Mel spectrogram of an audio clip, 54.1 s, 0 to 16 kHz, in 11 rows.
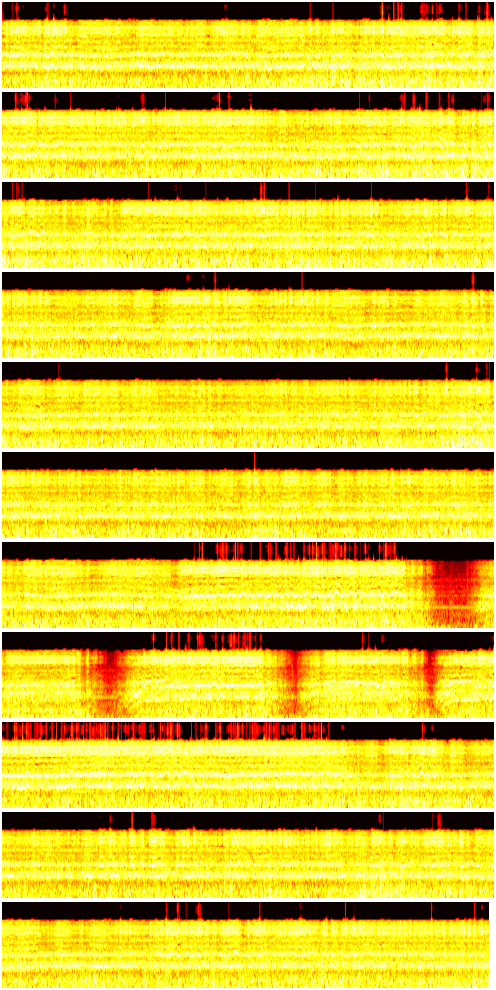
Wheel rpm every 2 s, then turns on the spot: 230, 230, 240, 230, 230, 230, 230, 230, 230, 230, 230, 240, 230, 230, 230, 220, 180, 90, 150, 150, 220, 220, 230, 230, 220, 230, 240.
none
